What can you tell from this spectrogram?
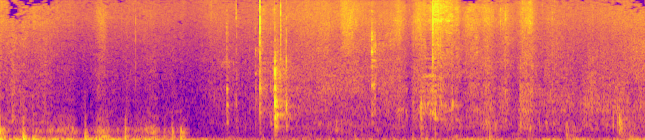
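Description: Handling noise from an accordion and a hand-held microphone: soft low knocks and rubbing for the first two seconds, then scattered light clicks and ticks, with no notes sounding.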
